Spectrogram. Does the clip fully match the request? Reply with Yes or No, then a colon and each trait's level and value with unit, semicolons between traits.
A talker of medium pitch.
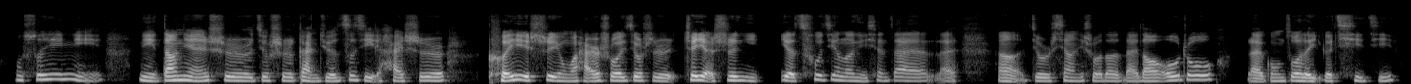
Yes: medium, 175 Hz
